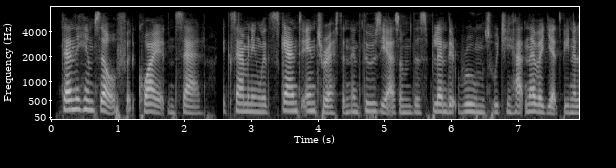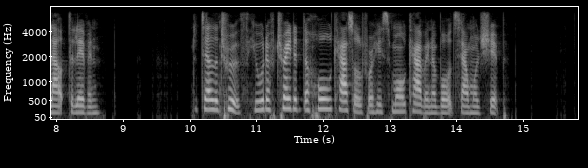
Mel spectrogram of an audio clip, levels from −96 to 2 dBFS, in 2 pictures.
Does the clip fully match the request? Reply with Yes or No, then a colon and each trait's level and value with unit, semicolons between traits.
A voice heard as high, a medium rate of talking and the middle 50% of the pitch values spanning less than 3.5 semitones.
No: high, 200 Hz; average, 165 wpm; average, 4.1 semitones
